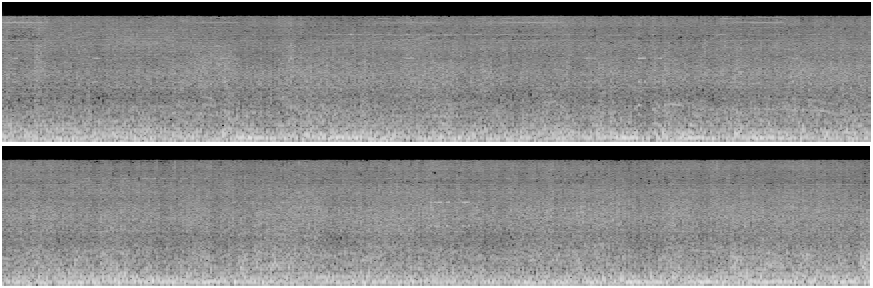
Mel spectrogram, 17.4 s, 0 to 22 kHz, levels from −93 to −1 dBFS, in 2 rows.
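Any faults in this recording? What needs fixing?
USB whine runs throughout: a fixed 1 kHz tone with its strongest component at 8 kHz, roughly 20 dB below the sound, from USB frame current leaking into power or ground. On a spectrogram it shows as steady horizontal lines across the whole clip. Power the interface separately or add ground isolation.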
